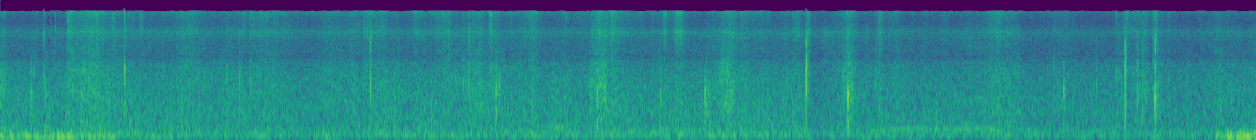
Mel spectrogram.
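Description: Footsteps and rustling through grass, with scattered irregular clicks and knocks. A faint short hum comes about four and a half seconds in.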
